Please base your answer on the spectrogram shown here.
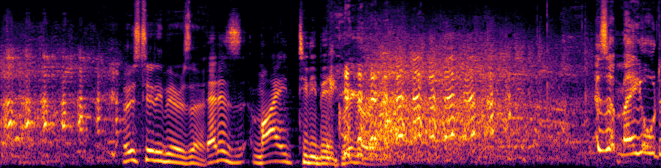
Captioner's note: laughter; laughter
